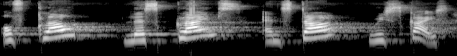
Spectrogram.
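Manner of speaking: of CLOUDless CLIMES and STARry SKIES, slow and loud on the beats; iambic stress. Shown as a demonstration. Teacher reading the second line aloud, iambic heartbeat stress. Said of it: "That is how we will be reading".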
